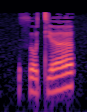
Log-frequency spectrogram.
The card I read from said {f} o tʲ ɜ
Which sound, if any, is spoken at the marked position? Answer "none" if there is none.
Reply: θ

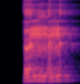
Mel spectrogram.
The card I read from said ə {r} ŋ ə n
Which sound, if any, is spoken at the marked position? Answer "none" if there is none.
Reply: n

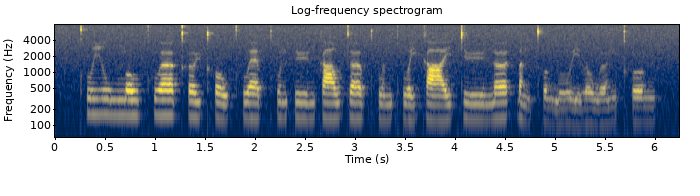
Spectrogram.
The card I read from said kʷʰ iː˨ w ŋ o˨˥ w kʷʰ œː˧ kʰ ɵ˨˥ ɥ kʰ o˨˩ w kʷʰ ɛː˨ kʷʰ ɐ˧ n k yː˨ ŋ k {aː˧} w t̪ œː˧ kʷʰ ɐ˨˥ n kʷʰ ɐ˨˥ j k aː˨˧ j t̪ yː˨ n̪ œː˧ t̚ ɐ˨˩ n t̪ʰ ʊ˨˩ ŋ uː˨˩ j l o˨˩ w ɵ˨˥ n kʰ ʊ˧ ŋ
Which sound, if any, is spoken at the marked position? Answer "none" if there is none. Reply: aː˧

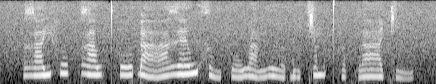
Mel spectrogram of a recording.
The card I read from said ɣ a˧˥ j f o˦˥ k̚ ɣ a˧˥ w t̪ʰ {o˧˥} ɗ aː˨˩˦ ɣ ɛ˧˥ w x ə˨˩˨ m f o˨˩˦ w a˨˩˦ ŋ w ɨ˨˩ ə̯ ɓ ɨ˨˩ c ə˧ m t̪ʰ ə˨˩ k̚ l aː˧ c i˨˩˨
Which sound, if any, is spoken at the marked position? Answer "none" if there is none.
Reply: o˧˥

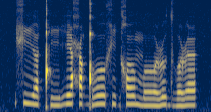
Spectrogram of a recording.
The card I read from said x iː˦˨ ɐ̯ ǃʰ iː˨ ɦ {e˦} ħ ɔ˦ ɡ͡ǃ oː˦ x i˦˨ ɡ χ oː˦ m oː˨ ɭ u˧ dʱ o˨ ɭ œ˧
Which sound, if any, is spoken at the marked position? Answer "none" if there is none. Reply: e˦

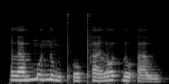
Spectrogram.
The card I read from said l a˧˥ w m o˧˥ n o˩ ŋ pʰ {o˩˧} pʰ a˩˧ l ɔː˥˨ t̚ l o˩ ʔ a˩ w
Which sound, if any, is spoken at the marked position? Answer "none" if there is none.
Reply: o˩˧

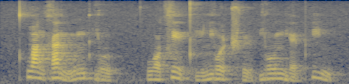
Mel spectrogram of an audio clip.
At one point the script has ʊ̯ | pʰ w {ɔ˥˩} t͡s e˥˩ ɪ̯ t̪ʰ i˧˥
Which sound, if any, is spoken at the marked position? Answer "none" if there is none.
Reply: ɔ˧˥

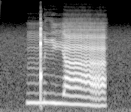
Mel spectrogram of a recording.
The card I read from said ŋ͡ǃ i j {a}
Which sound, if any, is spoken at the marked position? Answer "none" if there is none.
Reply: a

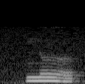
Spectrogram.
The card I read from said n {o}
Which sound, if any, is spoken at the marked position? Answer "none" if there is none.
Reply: o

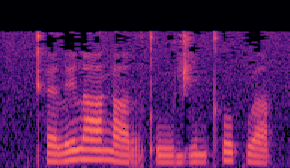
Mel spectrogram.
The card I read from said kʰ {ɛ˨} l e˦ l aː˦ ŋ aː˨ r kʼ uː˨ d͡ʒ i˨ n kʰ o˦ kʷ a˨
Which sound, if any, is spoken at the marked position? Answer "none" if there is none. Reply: ɛ˨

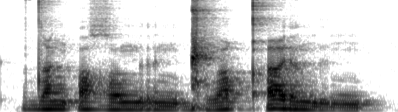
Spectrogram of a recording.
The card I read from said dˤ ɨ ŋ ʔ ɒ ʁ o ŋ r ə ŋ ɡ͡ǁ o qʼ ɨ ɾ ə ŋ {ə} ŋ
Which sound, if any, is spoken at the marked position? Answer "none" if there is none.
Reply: ɨ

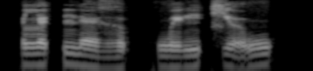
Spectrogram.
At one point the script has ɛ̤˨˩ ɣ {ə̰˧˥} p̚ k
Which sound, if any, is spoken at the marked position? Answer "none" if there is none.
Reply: ə˨˩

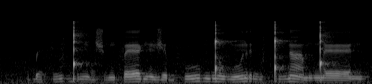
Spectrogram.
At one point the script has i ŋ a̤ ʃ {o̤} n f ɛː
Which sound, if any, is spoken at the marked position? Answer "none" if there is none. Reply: o̤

